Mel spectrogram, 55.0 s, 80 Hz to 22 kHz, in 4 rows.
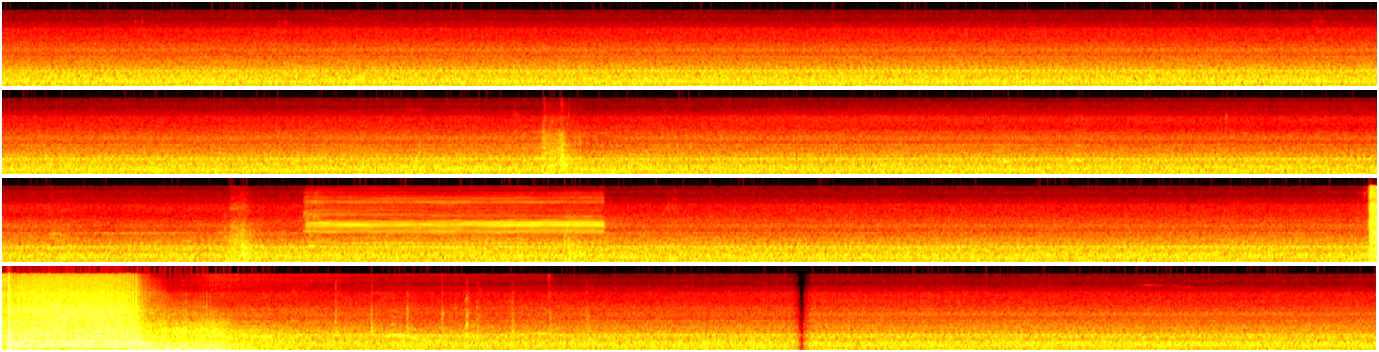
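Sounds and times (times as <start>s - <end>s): steady machine hum: 19.9s - 54.8s
short clicks: 30.5s - 33.6s.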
